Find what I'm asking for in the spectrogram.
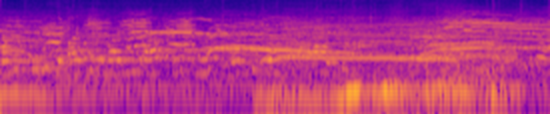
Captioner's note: cheering crowd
